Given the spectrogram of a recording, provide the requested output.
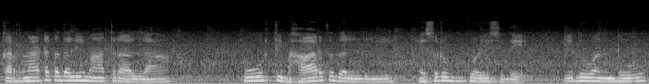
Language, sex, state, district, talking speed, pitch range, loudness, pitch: Kannada, male, Karnataka, Raichur, 90 wpm, 135-175 Hz, -14 LUFS, 155 Hz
